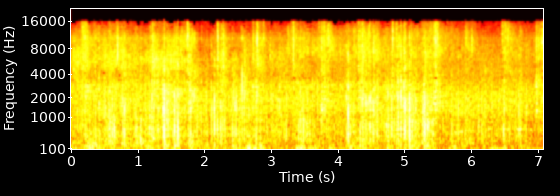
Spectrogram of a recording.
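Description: Heavy rain falling: a steady hiss broken by irregular sharp taps of drops.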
